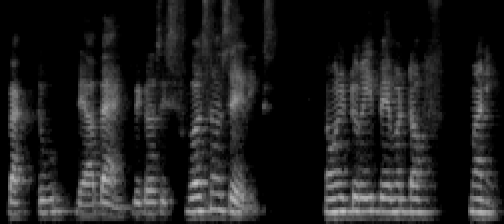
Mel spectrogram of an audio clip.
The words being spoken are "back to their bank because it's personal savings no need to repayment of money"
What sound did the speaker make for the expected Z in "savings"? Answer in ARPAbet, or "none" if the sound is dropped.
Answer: S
